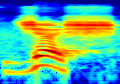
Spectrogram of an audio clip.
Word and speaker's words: just: dor mesmo I acabei just o J com o som de DJ o u com o som de a são muitas as vezes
